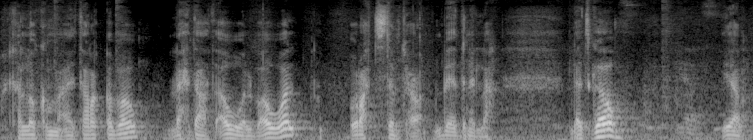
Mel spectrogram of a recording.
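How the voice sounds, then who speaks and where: A man speaks quietly at a moderate pace, his very deep, low voice broken by long, frequent pauses. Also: lively intonation. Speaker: travel vlogger. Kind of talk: casual vlog. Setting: restaurant. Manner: quiet, holding voice down.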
